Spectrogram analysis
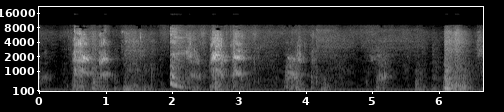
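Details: Jack Russell Terrier barking: about six sharp, harsh barks come in separate bursts at irregular gaps, each loud and brief, with quiet pauses between and a steady low hum underneath.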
